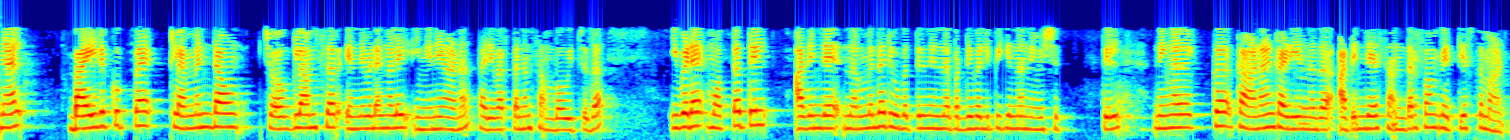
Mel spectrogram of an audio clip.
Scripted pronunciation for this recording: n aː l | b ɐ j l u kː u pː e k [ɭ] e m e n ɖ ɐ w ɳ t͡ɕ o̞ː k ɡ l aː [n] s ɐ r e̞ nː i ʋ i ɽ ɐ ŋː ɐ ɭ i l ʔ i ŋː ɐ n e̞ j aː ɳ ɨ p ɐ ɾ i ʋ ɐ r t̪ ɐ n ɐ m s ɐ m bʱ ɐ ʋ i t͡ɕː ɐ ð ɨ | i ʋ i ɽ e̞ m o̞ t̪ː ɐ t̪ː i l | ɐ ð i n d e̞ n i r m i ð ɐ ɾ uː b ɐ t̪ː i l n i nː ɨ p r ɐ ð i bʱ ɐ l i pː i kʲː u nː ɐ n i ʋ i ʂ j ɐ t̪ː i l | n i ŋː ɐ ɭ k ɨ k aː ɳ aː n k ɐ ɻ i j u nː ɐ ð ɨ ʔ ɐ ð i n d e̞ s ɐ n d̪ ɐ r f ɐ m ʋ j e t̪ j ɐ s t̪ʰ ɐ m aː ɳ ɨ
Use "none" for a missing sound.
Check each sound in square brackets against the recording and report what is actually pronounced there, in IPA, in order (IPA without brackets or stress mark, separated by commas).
ɭ, m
